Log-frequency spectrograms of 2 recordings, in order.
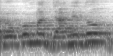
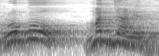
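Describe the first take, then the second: First: روکو مت جانے دو run on without a long break; group روکو مت, then جانے دو; quick, connected "روکو مت جانے دو"; let-them-go phrasing. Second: روکو drawn out slowly, then مت جانے دو; slow "روکو", falling "مت جانے دو"; stress on روکو. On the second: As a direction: hit روکو as a command, break, then مت جانے دو. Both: Shown as a demonstration. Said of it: "دو الگ الگ معنی".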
